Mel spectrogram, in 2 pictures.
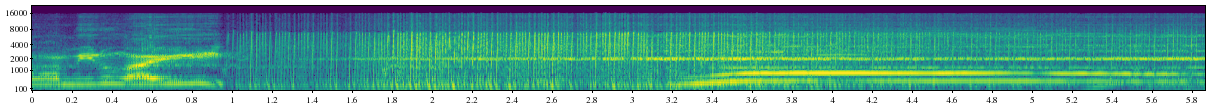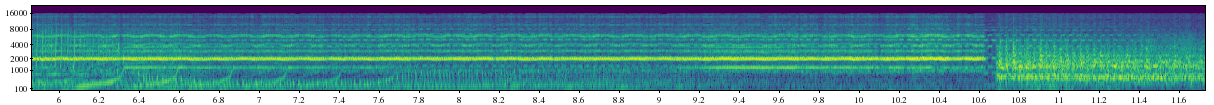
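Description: An energy beam hums steadily.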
